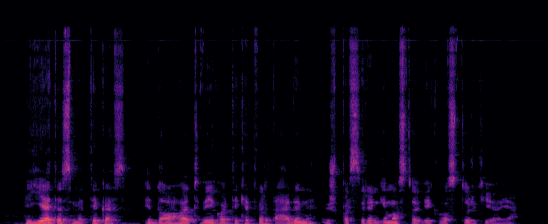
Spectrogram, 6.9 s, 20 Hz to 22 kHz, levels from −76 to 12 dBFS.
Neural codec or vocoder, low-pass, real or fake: none; 19.8 kHz; real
